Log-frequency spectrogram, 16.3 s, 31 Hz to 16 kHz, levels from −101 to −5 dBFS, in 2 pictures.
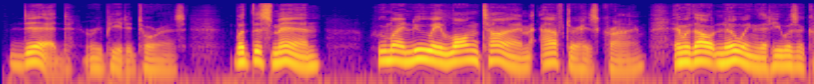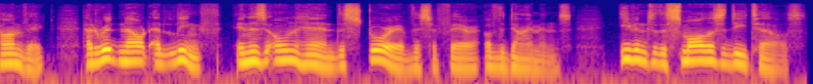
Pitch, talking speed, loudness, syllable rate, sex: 140 Hz, 165 wpm, -18 LUFS, 4.4 syllables/s, male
